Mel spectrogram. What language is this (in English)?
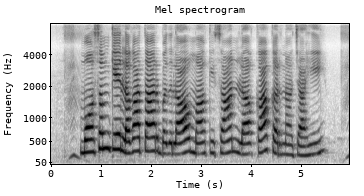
Chhattisgarhi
